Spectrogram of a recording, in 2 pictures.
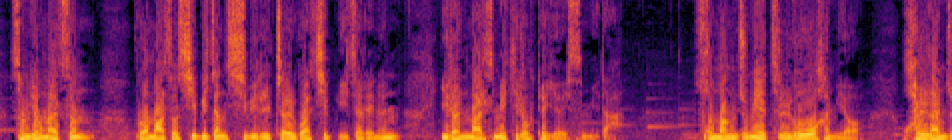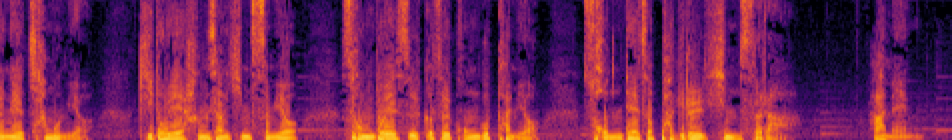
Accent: North Korea; now in Seoul, South Korea; 여기는 대한민국 서울입니다. 오늘 방송 마칩니다. 지금까지 진행해 저는 탈북민

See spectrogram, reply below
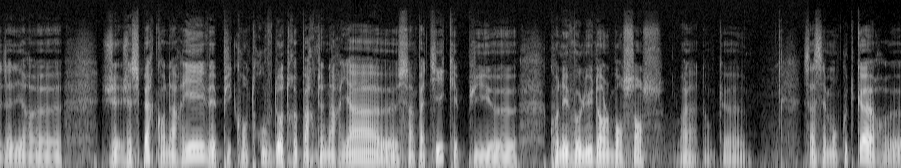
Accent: Bourgogne-Franche-Comté, France; Alors, moi, je viens de Franche-Comté. Donc, en Franche-Comté, on aime les bons fromages en général.

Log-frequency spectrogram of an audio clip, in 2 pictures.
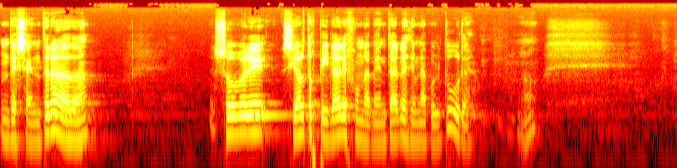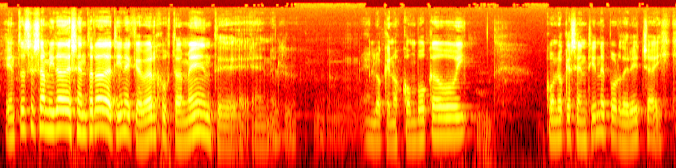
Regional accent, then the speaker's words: Chuy, Rocha, Uruguay; also born or lived in Montevideo; Si bien nací en Montevideo, me crié en el Chuy, frontera.

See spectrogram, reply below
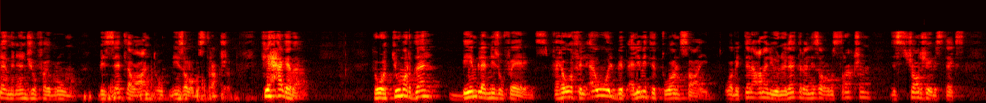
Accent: Egypt; ونفتخر كمصريين ان اكتشاف كلمه فروج فيس ديفورميتي دكتور مصري

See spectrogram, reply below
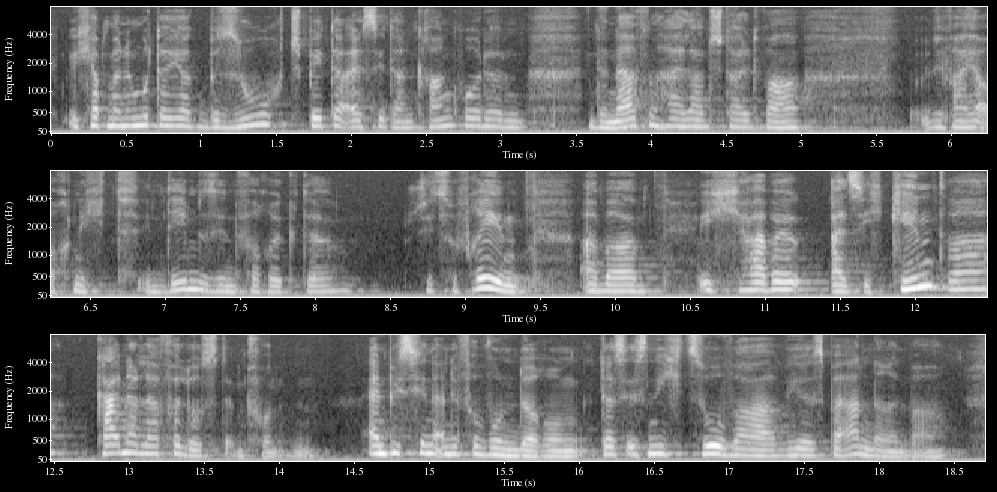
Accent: Vienna, Austria; born there; Ich bin am 13. April 1944 in Wien geboren. Meine Mutter war Wienerin, mein Vater Holländer

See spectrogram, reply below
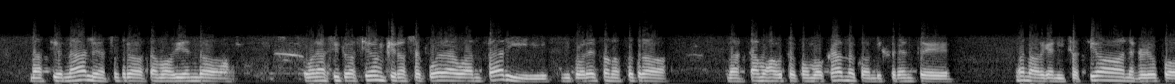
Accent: Chaco, Argentina; soy vocal del IDACH, acá de la provincia del Chaco, de la comunidad huichi, originaria de Lucha, de la TCC.

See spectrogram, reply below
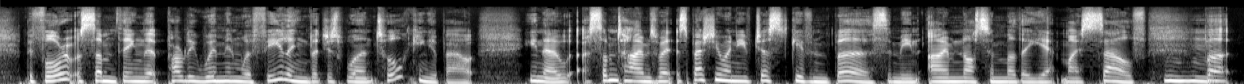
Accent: United Kingdom; And it's also one that involves my home country, the UK.

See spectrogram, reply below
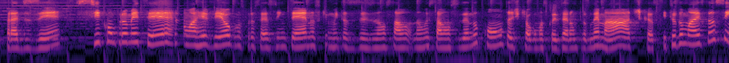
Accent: Guarulhos, São Paulo, Brazil; eu também sou da pessoa de Guarulhos, né? Eu sou da periferia de Guarulhos.

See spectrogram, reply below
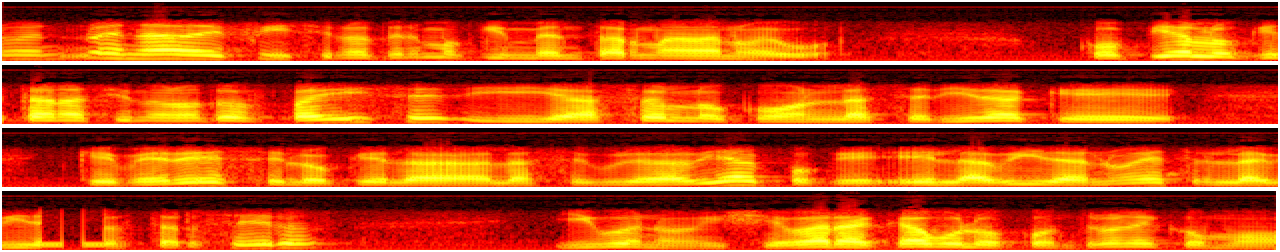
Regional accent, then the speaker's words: Argentina; En todos los aspectos, somos argentinos y todos sabemos de qué hablamos

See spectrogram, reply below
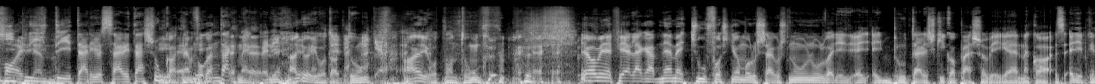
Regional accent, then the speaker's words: Hungary; Magyar vagyok, hazafi vagyok

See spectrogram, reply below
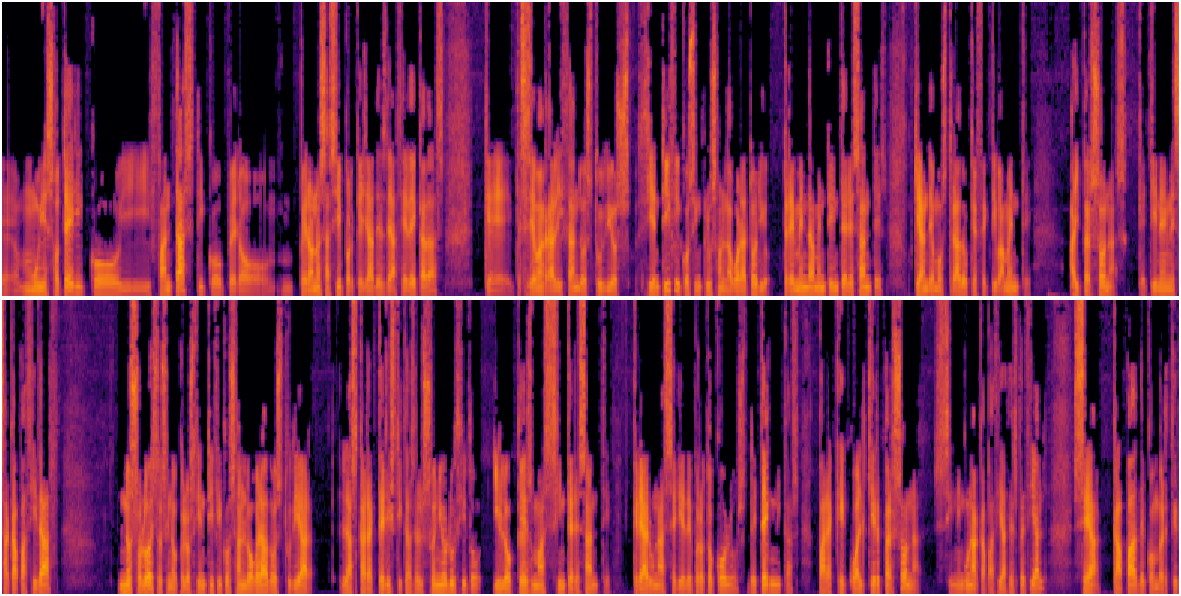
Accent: Galicia, Spain; Pues, yo soy gallego, yo vengo del norte.

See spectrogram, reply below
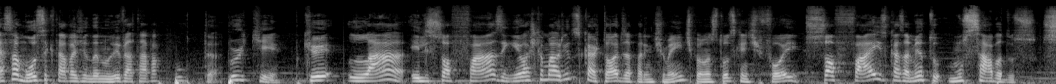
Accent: Queluz, São Paulo, Brazil; a minha irmã não nasceu em Queluz, que é minha cidade natal.

